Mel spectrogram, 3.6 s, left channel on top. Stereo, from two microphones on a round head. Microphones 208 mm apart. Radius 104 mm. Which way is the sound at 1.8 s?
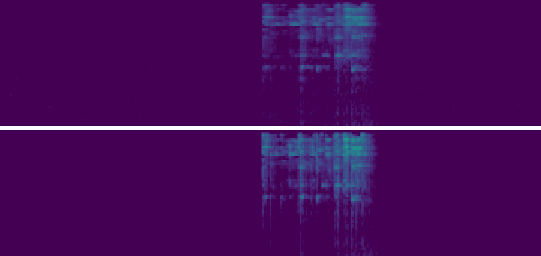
40° right (ahead or behind).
